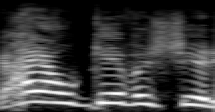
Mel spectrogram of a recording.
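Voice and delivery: high-pitched exasperation; mock angry retort. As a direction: act out a fed-up outburst.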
